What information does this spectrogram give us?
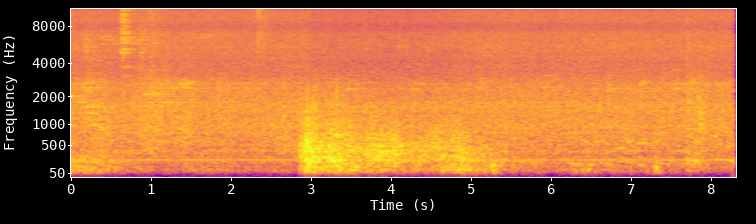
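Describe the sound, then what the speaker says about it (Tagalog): A loud thunder roll bursts in mid-rainstorm, rumbling heavily for a couple of seconds before fading into a low steady rain hiss. "Ang lakas ng kulog"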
